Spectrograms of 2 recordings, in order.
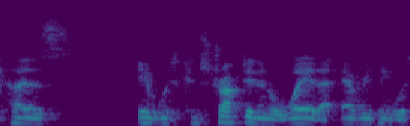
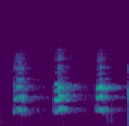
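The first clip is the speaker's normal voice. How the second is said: burst of laughter; 6 dB louder than usual. Real, not acted. Laughing at own retelling.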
